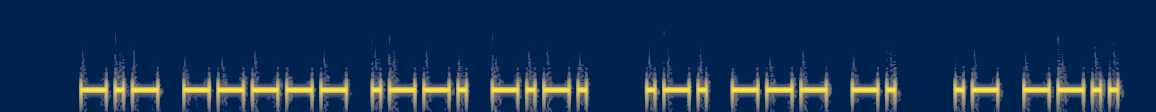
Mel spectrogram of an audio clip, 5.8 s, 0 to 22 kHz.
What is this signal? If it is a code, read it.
Morse code, heard as a keyed tone, about 28 wpm, 700 Hz. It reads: K0PC RON AZ
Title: K1USN SST QSO Practice - 28wpm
